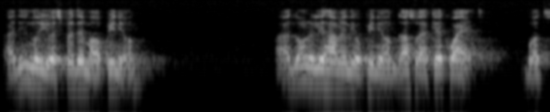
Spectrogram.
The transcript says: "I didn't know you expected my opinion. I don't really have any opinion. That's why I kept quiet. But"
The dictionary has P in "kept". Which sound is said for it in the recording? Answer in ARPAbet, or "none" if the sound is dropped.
none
